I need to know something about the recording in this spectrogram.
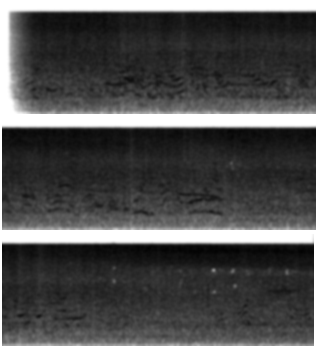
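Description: Fountain jets splash and spray onto wet paving.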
